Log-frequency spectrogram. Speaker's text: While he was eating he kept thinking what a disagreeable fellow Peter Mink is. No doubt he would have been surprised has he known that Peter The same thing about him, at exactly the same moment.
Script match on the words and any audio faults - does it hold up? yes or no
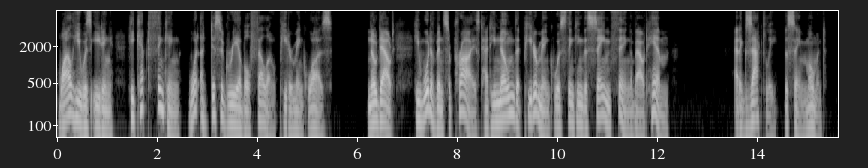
no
